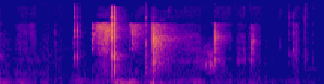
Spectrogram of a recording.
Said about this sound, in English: I'm pouring mine over ice. Fancy. Classy. Drink it right out of the can.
